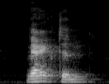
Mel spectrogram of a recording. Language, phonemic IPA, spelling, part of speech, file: Dutch, /ʋɛrktə(n)/, werkten, verb, Nl-werkten.ogg
- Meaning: inflection of werken: 1. plural past indicative 2. plural past subjunctive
